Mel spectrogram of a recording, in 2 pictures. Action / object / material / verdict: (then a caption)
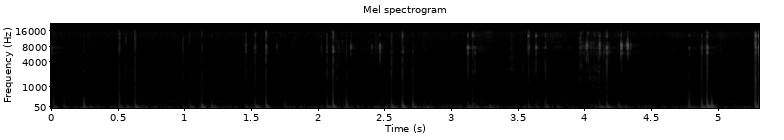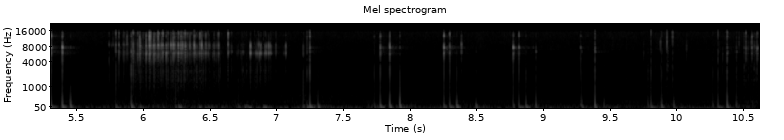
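tap / glass jar with metal lid, holding beads / glass / none. A glass jar with a metal lid, partly filled with pink beads, is held in both hands and tapped and scratched with long nails on the glass and the lid. Quick, irregular clicking taps with short, dry decays carry through the clip over a low hum, with a brighter stretch of hissy scratching and bead rustle around the middle.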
